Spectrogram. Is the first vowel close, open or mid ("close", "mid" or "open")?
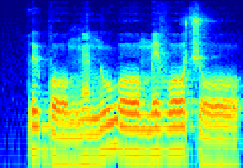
close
